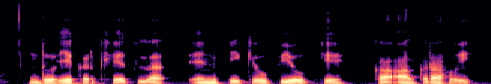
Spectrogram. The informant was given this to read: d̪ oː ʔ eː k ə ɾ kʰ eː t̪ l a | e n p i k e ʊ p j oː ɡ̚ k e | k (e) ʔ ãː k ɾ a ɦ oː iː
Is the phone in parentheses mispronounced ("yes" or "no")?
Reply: yes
